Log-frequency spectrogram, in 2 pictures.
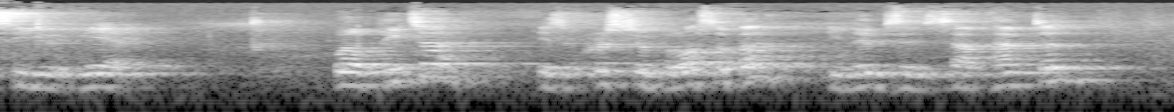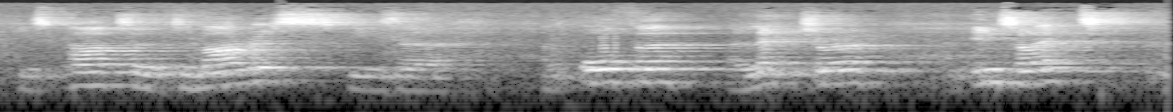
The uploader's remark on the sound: hosted by the Cardiff Insistute for Contemporary Christianity at Highfields Church Cardiff, Easter 2015.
